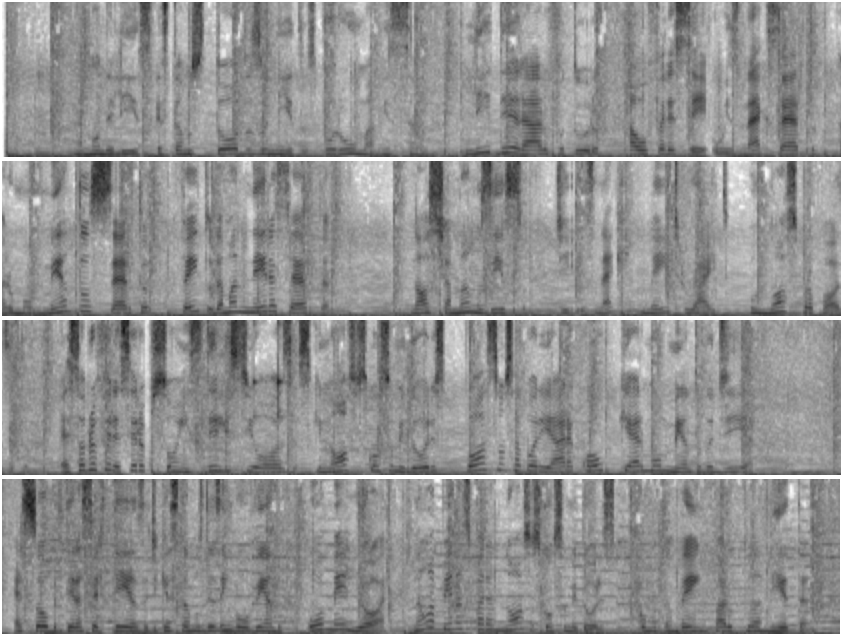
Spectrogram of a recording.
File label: corporate doc sassy confident engaging female brazilian portuguese; voice; mondeleez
